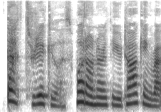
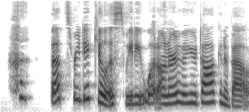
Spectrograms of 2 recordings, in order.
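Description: First: It is said in a harsh, serious tone. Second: It is said in a light, playful tone.

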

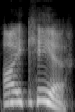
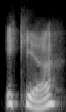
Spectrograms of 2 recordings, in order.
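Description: First: It is said with an English pronunciation. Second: It is said with a Swedish pronunciation.

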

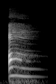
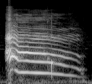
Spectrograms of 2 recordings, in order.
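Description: First: It is a soft, low shout. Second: It is a loud, noisy shout.

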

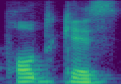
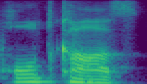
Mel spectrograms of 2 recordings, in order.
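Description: First: The word is said with an American accent. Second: The word is said with a British accent. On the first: "Amerikalılar podcast diyor" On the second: "İngilizler podcast diyor"

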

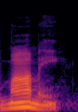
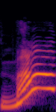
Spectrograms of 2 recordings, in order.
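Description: First: It is said at a softer, calling volume. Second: It is said much louder, almost shouted.

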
